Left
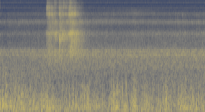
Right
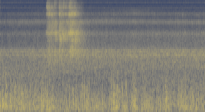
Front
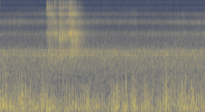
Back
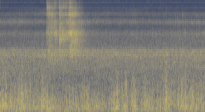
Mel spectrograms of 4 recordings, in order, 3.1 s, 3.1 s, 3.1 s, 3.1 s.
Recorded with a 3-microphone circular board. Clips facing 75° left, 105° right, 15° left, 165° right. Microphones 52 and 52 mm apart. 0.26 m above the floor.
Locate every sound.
0.7 s crumpling: 35° right, 4 m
